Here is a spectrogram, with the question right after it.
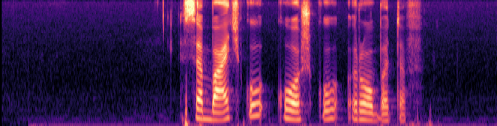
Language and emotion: Russian, neutral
